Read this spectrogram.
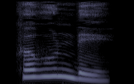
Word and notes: ಗಾವುಂಡು: gāvuṇḍu

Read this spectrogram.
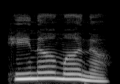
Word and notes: ಹೀನಾಮಾನ: hīnāmāna

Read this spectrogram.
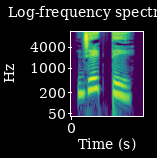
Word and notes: ಜೆಟ್ಟೆ: jeṭṭe

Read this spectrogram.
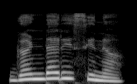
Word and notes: ಗಂಡರಿಸಿನ: gaṇḍarisina; kannada

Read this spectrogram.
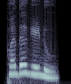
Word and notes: ಪದಗುಡು: padaguḍu

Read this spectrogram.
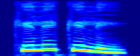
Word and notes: ಕಿಲಿಕಿಲಿ: kilikili

